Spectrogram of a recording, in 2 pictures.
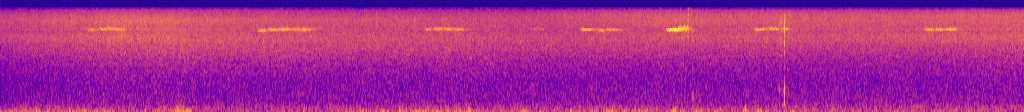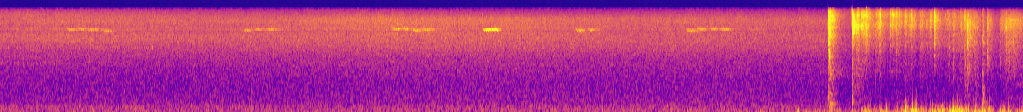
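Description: Wind through the trees with faint high chirps every second or so. Near the end comes the sharp crack of a bow shot, followed at once by a burst of rustling and crashing as the arrow-hit buck runs off through dry leaves and brush.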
